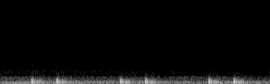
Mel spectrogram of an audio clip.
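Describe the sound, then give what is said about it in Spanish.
A heart, just cut from a chest, beats three times outside the body in a slow, even rhythm, each beat a deep, muffled lub-dub pair over a low rumbling hum, with no voices. “deslizó un cuchillo por el lado izquierdo de su pecho, introdujo su mano en la herida y extrajo su corazón el cual aún latía un par de veces fuera del cuerpo.”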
